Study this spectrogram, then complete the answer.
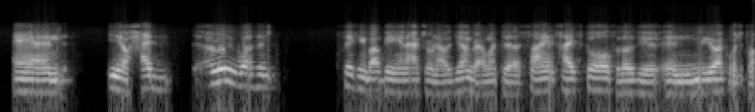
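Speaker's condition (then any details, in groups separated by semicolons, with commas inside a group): No condition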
